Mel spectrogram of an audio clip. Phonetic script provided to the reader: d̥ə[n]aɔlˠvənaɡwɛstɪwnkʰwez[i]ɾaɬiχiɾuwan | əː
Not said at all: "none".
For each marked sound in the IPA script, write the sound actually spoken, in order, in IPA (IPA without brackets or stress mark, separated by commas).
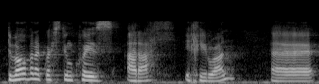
m, a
